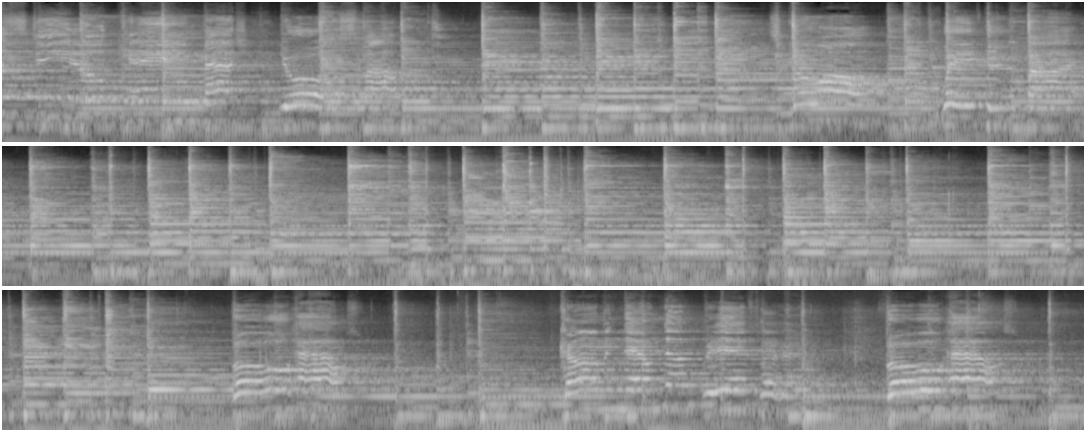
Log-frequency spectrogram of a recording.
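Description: Steel-string acoustic guitar strummed and picked in a steady rhythm, an instrumental passage of a folk song. A man's voice joins without words near the start, briefly around eight seconds in, and again over the last few seconds.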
